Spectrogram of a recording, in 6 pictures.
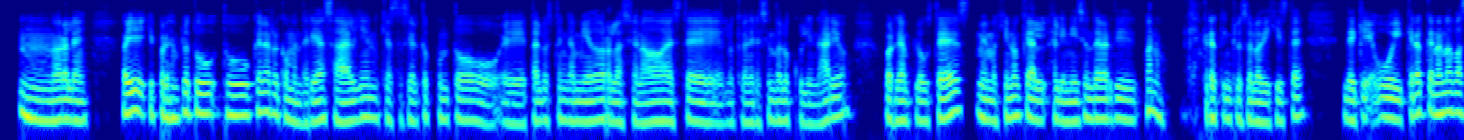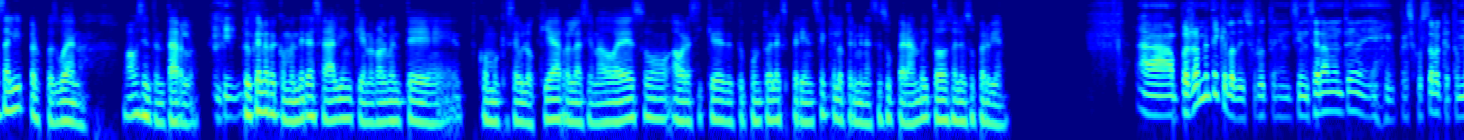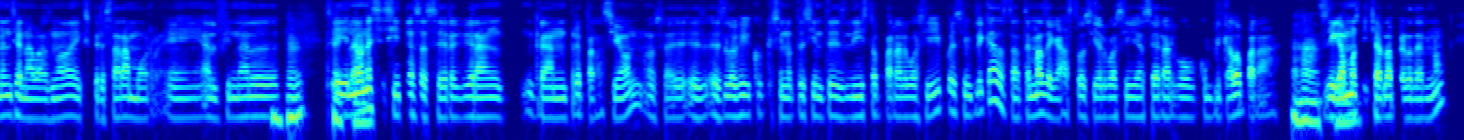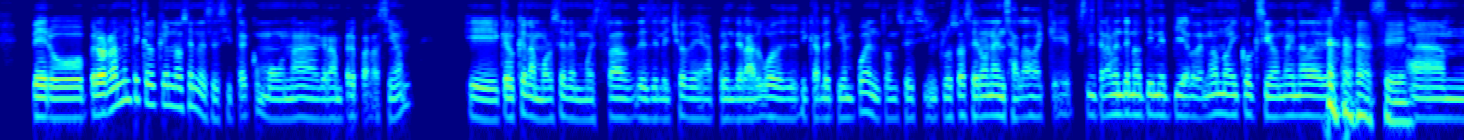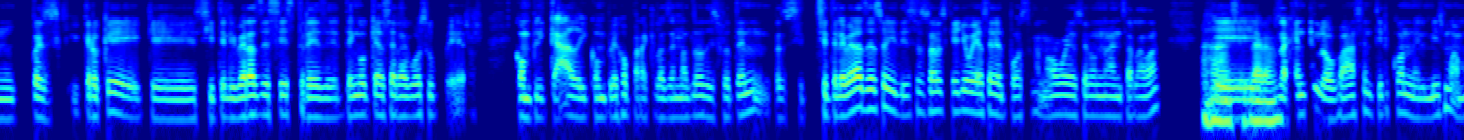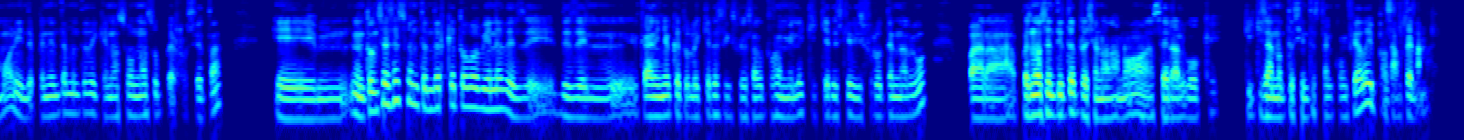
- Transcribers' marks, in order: unintelligible speech; giggle; laugh; tapping
- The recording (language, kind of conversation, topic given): Spanish, podcast, ¿Qué comida festiva recuerdas siempre con cariño y por qué?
